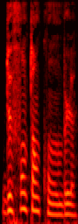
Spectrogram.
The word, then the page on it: de fond en comble: francais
